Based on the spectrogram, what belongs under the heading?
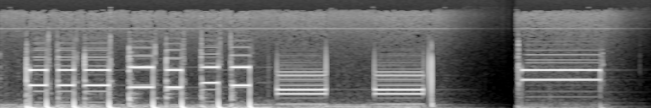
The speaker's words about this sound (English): Operator. Yes, operator. I'm trying to reach my sister-in-law. The line's busy and I'm a little worried about her. Could you break into the call, please?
